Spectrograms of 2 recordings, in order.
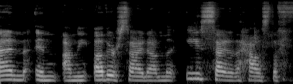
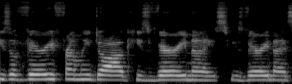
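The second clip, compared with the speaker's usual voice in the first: ordinary delivery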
